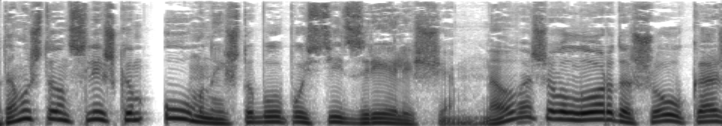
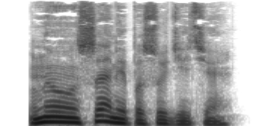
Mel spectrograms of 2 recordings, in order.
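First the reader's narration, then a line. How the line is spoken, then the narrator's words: Calm, unpretentious. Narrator (Russian): спокойно, без пафоса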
